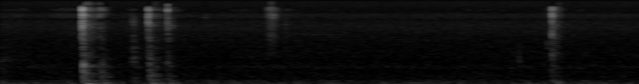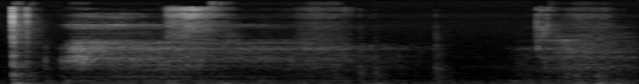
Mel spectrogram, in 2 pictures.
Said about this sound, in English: type on the search field, type bootcamp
